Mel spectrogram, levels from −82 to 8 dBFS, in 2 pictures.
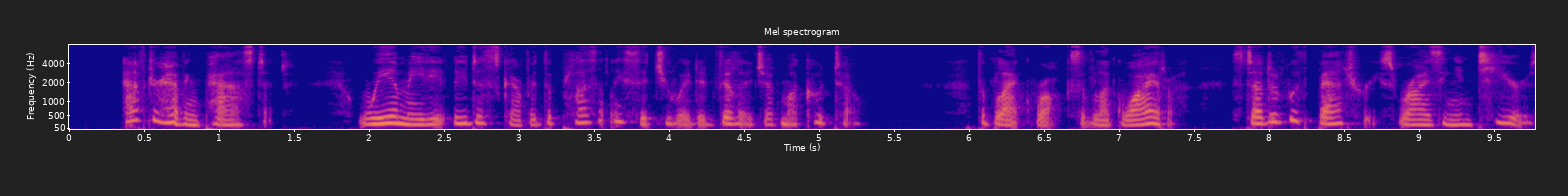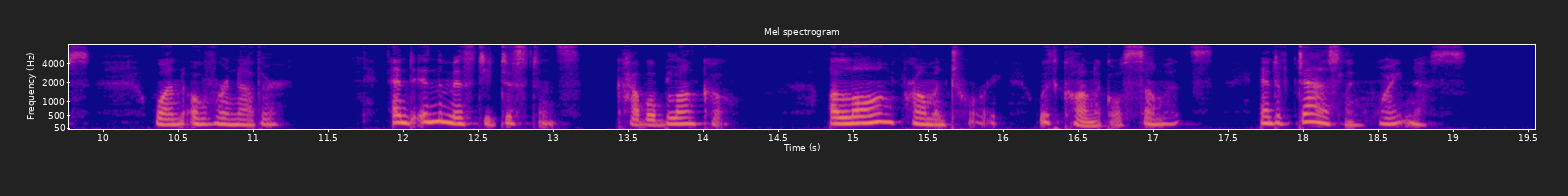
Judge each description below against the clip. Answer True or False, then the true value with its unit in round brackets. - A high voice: True (215 Hz)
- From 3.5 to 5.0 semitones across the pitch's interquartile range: True (3.9 semitones)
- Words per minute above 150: False (140 wpm)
